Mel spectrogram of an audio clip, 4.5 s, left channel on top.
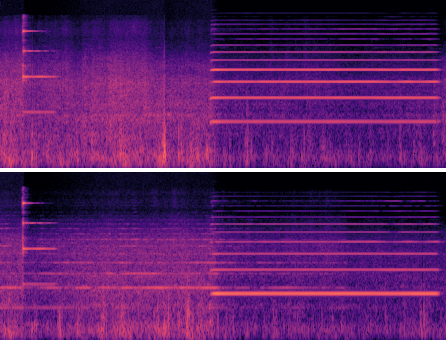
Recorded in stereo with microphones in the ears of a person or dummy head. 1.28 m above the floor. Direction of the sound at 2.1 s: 15° left (ahead or behind).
